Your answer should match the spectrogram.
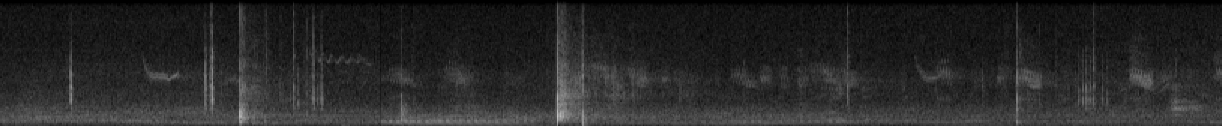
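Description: Two loud, sharp cracks of a softball striking hard, one about a second and a half in and one near the middle, with lighter clicks between. Small chirps, like birds, run throughout, and a faint steady hum sets in about two and a half seconds in.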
